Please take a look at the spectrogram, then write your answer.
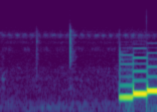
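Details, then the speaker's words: Handheld two-way radio after swapping in a speaker from another radio to replace the distorted original: a clean rising three-step tone after a couple of key clicks, loud and undistorted even at full volume; the speaker works. "เสียงดีะตัวเดิมแตกเนาะเสียงดีแล้วนะครับ"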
